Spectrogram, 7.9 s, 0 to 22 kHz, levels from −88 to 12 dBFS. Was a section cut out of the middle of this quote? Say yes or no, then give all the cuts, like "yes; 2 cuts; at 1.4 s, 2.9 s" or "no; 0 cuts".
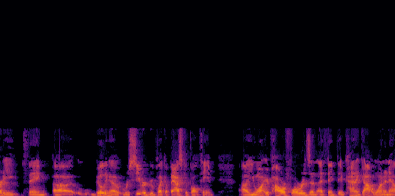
no; 0 cuts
